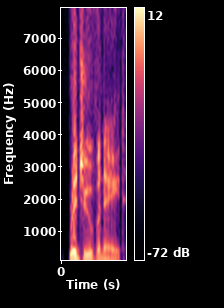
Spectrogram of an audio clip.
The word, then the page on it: rejuvenate: American English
